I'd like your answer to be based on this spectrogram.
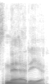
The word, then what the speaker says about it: Nadia: There's new merchandise, Nadia.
